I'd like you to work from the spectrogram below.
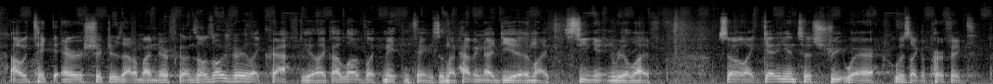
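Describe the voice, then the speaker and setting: A man with an American accent talks at a very fast pace, with fairly even intonation and very even loudness, while music plays in the background. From Hawaii. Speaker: fashion designer. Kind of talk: interview. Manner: casual, filler-heavy.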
